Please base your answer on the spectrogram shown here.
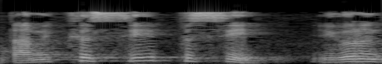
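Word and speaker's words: ψι: 또 이제 푸와 스 발음이 합쳐져 있는 거고요.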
